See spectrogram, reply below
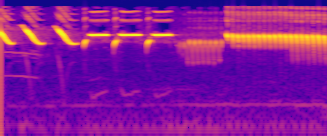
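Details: Canary song with three steep descending whistles, a run of repeated short piping notes, a low buzzy roll, and a final fast, bright trill.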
